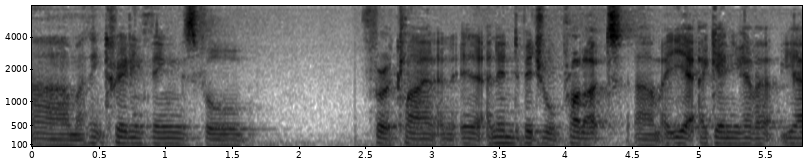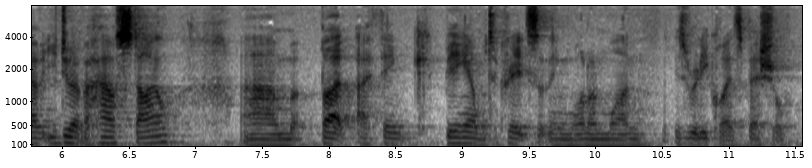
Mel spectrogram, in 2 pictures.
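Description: A man talks at a fairly quick pace with monotone, flat intonation. Room echo can be heard. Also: medium pitch for a man. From London. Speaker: family business employee. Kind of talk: interview conversation. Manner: hesitant.

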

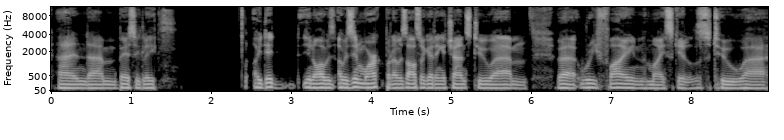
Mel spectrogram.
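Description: Recorded very cleanly against a silent background, a man speaks at a fairly low pitch with a Cork accent. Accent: Cork Irish. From Ireland, West Cork. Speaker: podcaster and amateur photographer. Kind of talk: casual solo monologue. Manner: halting, many fillers.

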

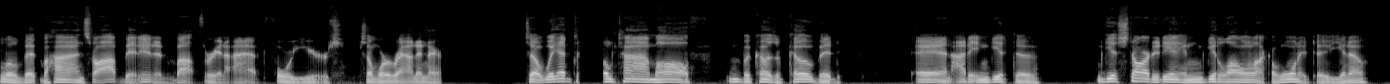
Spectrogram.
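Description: A man with a Southern US accent speaks at a moderate pace in a fairly low pitch. His pitch variation is ordinary, with big swings in loudness. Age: 20s. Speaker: trapshooter and chiropractic student. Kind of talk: casual interview.

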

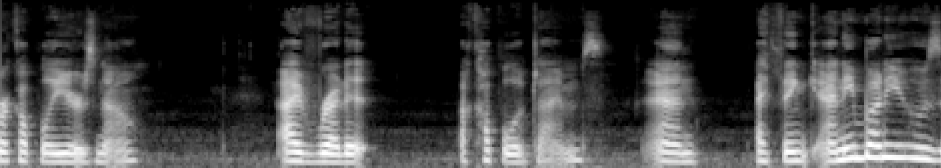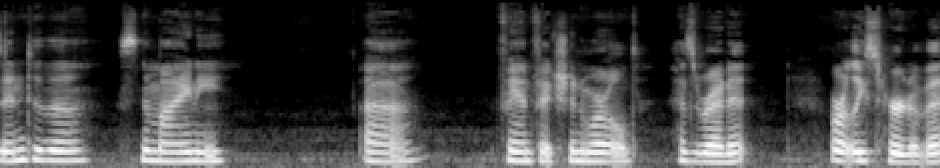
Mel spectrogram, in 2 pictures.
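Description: A woman's fairly high voice with a Midwestern American accent, fairly even intonation, a moderate pace and long, frequent pauses. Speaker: podcast host, fanfiction reader. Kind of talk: casual introduction monologue. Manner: casual, filler-heavy. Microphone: poor recording equipment.

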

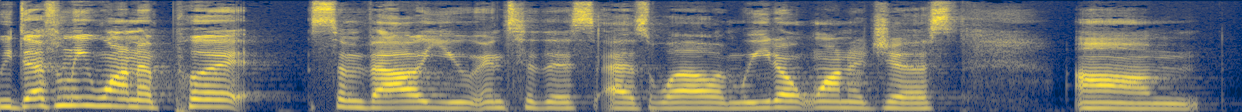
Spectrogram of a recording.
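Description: With a New York accent, a woman speaks at a medium pitch and fairly even intonation in a very clean recording with a silent background. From New York City, Manhattan. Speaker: podcast co-host. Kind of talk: casual chat.

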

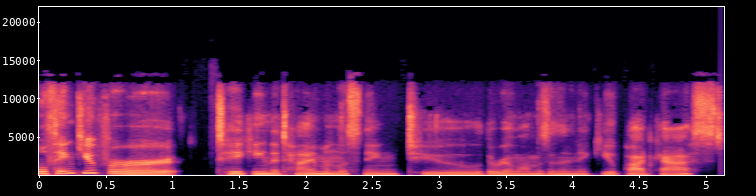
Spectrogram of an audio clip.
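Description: A woman talks in an ordinary speaking voice at medium pitch and a moderate pace, with ordinary pitch variation. The sound is dry and close with no echo. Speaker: podcast host, NICU parent. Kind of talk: casual chat podcast. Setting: home recording, kids show playing in background.

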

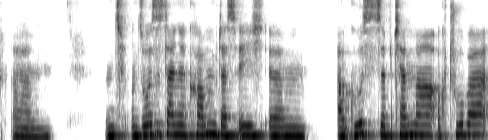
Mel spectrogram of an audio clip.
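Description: A somewhat breathy, medium-pitched female voice, monotone and flat, on a very clean recording with a silent background. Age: 30s. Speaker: course graduate sharing success story. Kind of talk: personal testimony.

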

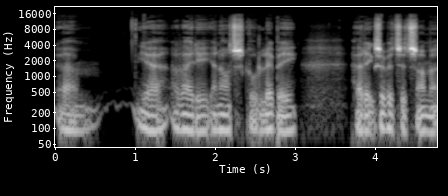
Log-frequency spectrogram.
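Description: A man with a London accent speaks in a very deep, low voice with a dark, mellow tone and fairly even intonation. The recording is very clean with a silent background and a dry, close sound with no echo. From London, England (Hackney). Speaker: artist and photographer. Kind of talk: interview conversation. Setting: host's home. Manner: hesitant with many fillers.

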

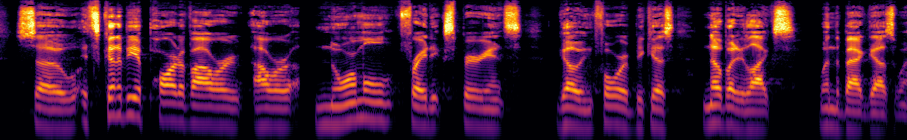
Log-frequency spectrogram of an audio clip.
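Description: An unremarkable speaking voice, a man with an American accent talks at a moderate pace and medium pitch with ordinary pitch variation and hardly any pauses, in a dry, close sound with no echo. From Alabama, US South. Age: 50s. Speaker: freight technology executive. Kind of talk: casual interview.

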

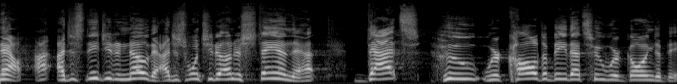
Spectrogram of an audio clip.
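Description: With a bright, sharp tone, a man projects his extremely high-pitched voice at a moderate pace and with fairly even intonation. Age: 60s. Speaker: pastor. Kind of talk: sermon.

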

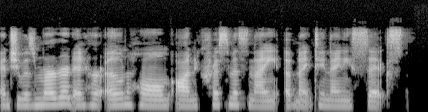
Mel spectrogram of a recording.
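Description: Over a quiet background, a woman talks at a fairly quick pace in a medium pitch with ordinary pitch variation. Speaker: true crime podcast host. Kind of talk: solo podcast monologue about news updates. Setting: home recording, cat nearby. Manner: casual, chatty, conversational.

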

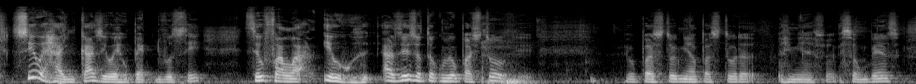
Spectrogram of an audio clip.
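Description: A man talks at a moderate pace and medium pitch, with ordinary pitch variation. His long, frequent pauses sit in audible room echo. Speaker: pastor and preacher. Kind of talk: testimony interview. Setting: church.

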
